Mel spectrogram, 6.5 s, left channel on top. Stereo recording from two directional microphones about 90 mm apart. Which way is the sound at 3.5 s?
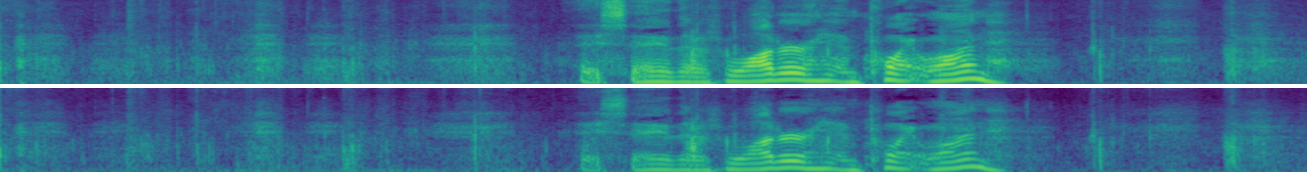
60° left (ahead or behind).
